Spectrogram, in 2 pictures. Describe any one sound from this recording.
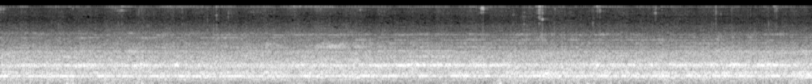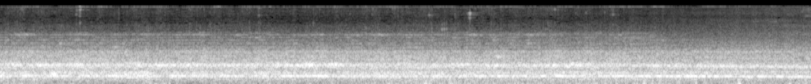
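An electric motor whines steadily.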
